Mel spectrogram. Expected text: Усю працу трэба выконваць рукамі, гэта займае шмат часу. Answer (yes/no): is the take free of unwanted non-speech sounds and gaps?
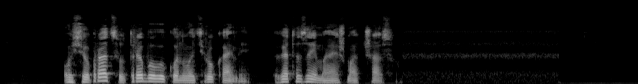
yes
